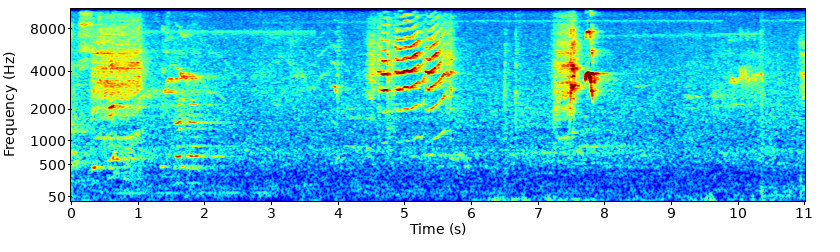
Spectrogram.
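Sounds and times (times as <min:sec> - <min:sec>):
bird squawking calls: 0:00.0 - 0:02.4, 0:03.2 - 0:06.1, 0:07.2 - 0:08.1.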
